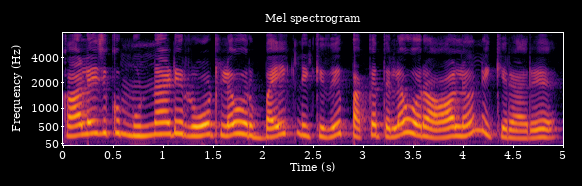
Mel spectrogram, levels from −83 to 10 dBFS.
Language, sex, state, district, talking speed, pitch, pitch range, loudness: Tamil, female, Tamil Nadu, Nilgiris, 120 wpm, 265 Hz, 235-300 Hz, -13 LUFS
